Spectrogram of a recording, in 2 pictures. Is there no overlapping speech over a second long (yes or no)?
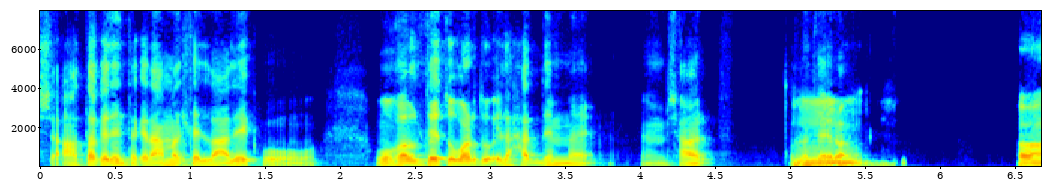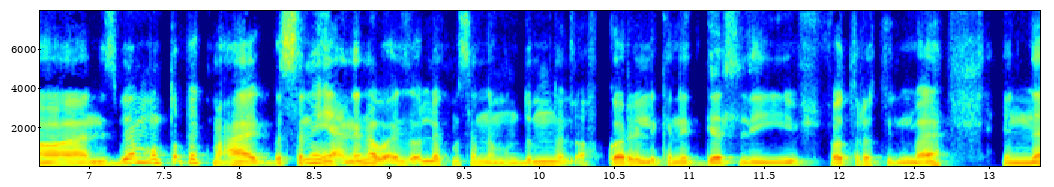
yes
